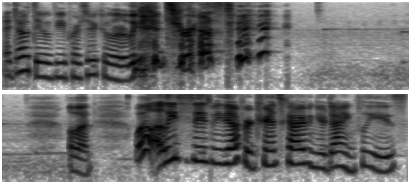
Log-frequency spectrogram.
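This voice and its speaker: A woman streamer reading a visual novel aloud as theatrical storybook narration, expressive and playful. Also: sits high, normal speed, long pauses. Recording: music behind the voice.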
